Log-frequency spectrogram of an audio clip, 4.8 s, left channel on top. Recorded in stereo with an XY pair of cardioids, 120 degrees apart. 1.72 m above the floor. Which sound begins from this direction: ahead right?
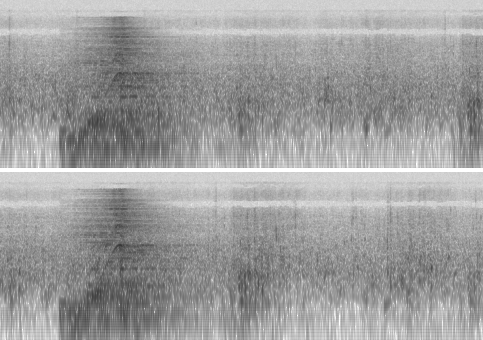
A zipper, at 0.6 s.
